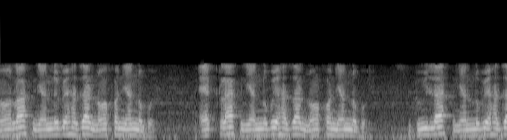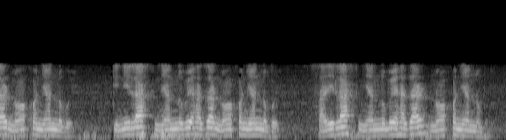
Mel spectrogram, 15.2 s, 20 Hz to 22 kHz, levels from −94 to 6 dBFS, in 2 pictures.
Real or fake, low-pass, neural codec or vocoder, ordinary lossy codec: real; 7.2 kHz; none; AAC, 16 kbps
